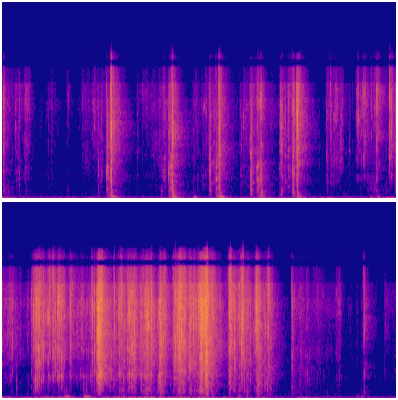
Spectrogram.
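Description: Foil wrapper of a football trading-card pack being torn open and crinkled by hand. Scattered crackles come first, then a denser, louder stretch of crinkling a little past the middle.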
